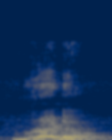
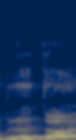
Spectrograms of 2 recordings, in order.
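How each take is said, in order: First: It is said in a German accent. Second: It is said in a standard English accent. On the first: "it is brother" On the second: "Instead of brother"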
